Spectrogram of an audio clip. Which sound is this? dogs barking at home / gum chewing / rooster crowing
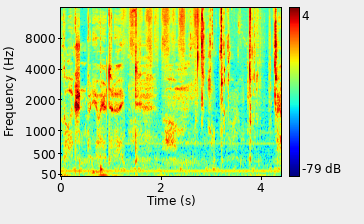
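gum chewing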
